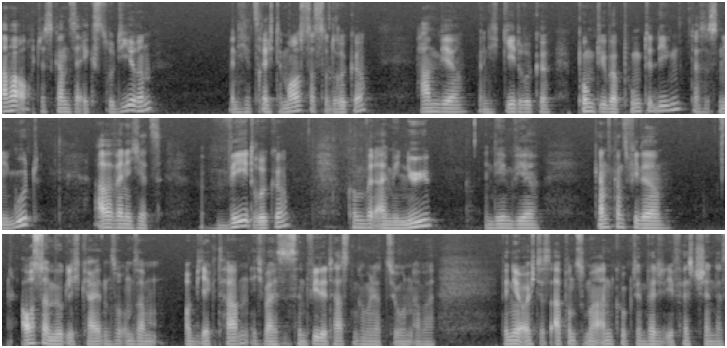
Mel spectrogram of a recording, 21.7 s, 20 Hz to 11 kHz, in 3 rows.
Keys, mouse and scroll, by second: 1.0 e, 3.4 right click, 5.2 g, 6.9 right click, 9.7 w.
